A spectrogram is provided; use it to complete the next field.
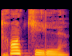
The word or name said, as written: tranquille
